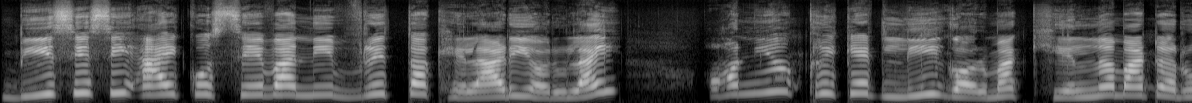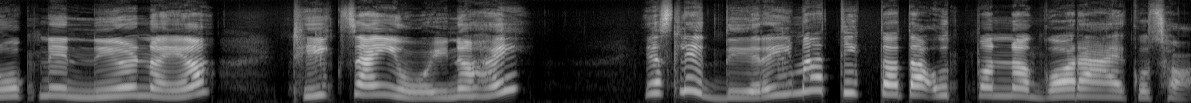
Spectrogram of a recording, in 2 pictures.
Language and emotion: Nepali, disgusted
